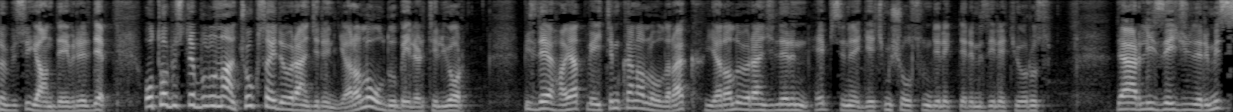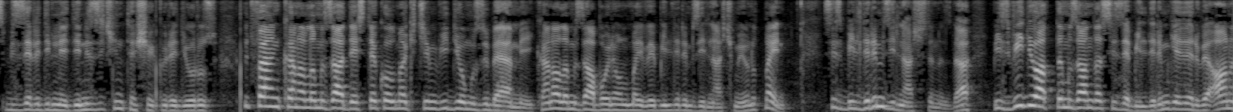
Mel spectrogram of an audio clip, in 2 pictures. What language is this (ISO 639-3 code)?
tur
